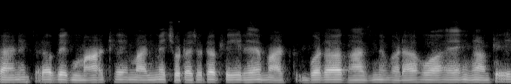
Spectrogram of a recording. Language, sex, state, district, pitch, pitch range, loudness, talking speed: Hindi, male, Chandigarh, Chandigarh, 110 Hz, 105-110 Hz, -20 LUFS, 210 wpm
